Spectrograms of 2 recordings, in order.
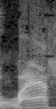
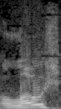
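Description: First: The name is said as 'Lash'. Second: The name is said as 'Loesch'. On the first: The speaker calls it right. "It's Lash" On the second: The speaker calls it wrong. "We pronounced it Loesch"

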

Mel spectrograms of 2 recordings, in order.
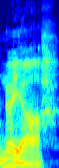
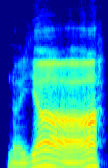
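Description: First: It sounds let down and disappointed. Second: It sounds hesitant and doubtful.

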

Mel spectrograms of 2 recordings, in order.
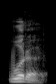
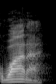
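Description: First: It is said in a New York accent. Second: It is said in a Boston accent. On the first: "That would be New York" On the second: "And Boston would be like"

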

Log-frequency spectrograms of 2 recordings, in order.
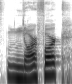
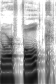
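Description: First: The middle consonant is pronounced as an R. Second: The middle consonant is pronounced as an L. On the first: "the common dialect was just to kind of pronounce the L as an R" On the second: "they weren't doing Norfolk"

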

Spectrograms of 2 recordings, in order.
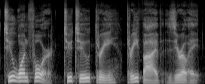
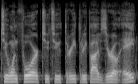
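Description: First: The number is said slowly. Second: The number is said at normal pace.

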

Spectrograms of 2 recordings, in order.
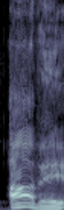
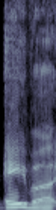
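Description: First: The name is said as Ave. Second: The name is said as Ava. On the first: The speaker calls it right. "It's Ave Odegaard" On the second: The speaker calls it wrong. "We've been saying her name, Ava"

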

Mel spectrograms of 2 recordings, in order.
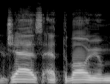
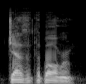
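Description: First: The words are said separately, with small breaks. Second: The words are run together as one.

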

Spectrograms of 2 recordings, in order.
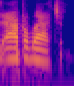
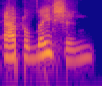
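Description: First: It is said the way locals say it. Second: It is said the way outsiders say it. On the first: This is how people from the region say it. "if you go with the local pronunciation, we pronounce it" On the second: This is how people from elsewhere say it. "as pronounced by everybody else"

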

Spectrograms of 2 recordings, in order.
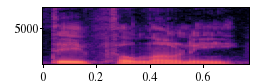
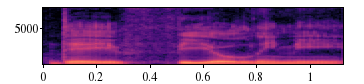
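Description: First: The surname has three syllables, starting 'fih-low'. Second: The surname has four syllables, starting 'fee-oh'. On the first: The speaker calls it right. "It's Dave Filoni" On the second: The speaker calls it wrong. "I mispronounced the executive producer's name. It is not Dave Fiolini"

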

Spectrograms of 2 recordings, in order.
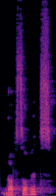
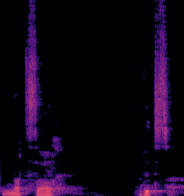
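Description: First: The two words are said fast, run together. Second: The two words are said slowly and separately.

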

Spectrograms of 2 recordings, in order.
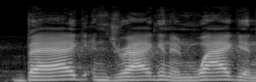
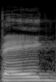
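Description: First: It is said in the speaker's non-Wisconsin accent. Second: It is said in a Wisconsin accent.

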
